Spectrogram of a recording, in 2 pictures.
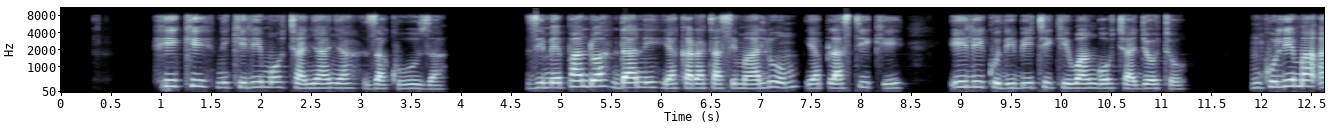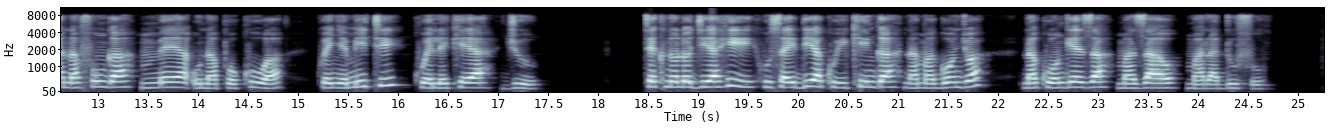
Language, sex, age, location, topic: Swahili, female, 50+, Nairobi, agriculture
